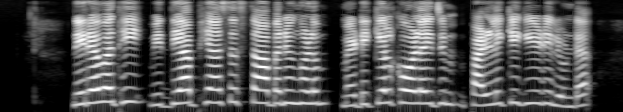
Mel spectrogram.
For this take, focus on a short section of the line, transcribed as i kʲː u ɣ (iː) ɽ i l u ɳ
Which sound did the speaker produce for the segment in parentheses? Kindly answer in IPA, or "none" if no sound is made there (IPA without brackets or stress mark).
iː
